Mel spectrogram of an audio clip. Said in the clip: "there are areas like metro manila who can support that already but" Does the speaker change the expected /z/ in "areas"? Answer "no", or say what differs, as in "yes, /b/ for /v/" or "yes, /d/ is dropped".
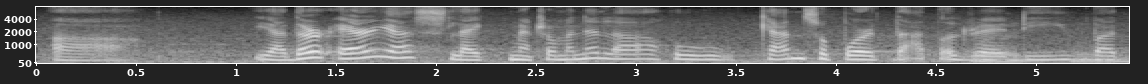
yes, /s/ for /z/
